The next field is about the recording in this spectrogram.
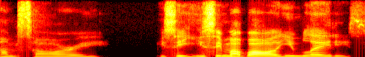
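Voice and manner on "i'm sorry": gentle, soft-spoken, quiet voice. Showing the ladies how to apologise, soft quiet voice. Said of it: "you say in a soft voice".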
